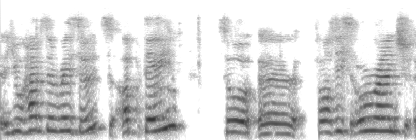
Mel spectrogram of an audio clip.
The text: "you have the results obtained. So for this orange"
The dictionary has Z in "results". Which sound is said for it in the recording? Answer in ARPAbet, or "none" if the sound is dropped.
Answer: Z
